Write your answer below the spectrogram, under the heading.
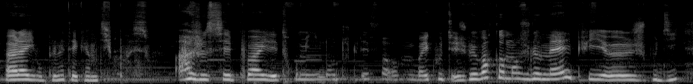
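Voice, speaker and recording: Young woman, casual unboxing vlog, gushing and chatty, high-ish voice, soft music behind. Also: quick pace. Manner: gushing, chatty, addresses viewers directly. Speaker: YouTuber unboxing figures.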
